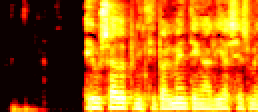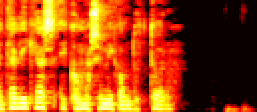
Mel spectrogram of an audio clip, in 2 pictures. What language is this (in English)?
Galician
